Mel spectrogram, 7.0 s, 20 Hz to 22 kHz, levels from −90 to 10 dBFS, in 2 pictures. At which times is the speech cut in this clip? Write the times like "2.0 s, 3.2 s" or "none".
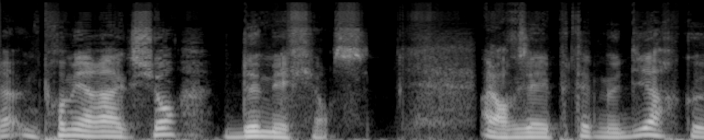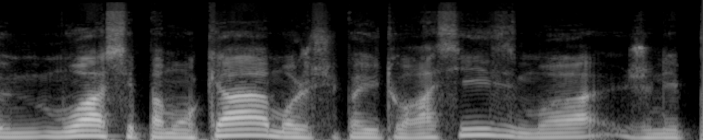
2.3 s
